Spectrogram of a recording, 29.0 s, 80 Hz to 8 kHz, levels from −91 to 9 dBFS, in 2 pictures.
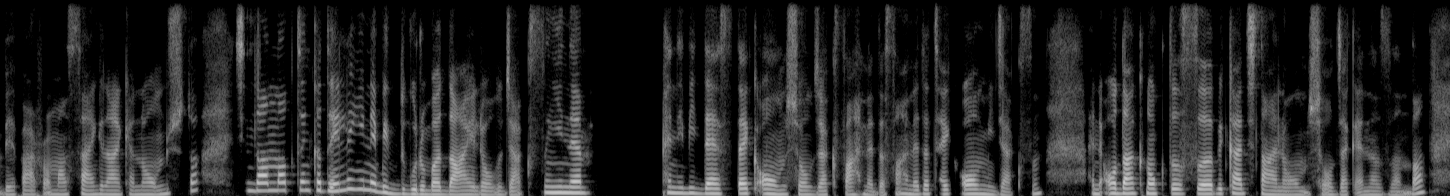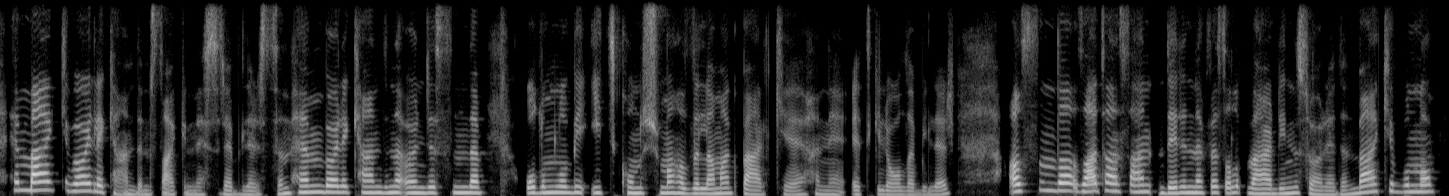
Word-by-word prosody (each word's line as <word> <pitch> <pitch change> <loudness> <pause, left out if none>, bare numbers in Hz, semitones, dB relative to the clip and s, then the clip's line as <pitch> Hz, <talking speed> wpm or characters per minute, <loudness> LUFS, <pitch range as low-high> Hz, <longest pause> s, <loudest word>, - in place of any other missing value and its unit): bir 155 0 -8
performans 160 - -1
sergilerken 160 0 -3
olmuştu. 165 - -6 0.5
Şimdi 310 0 0
anlattığın 320 +1 +2
kadarıyla 320 +1 +1
yine 350 -6 0
bir 205 -7 0
du 185 - -6
gruba 165 -3 0
dâhil 155 0 +1
olacaksın 150 +9 -5
yine, 235 -1 +5 0.8
hani, 220 -3 -1
bir 205 -2 -4
destek 200 0 +3
olmuş 175 -3 +2
olacak 155 -1 -4
sahnede. 150 -2 -5
Sahnede 180 -2 -3
tek 180 0 -6
olmayacaksın. 180 +1 -2 0.5
Hani, 185 - -4
odak 205 0 +4
noktası 190 -1 +2
birkaç 195 0 +1
tane 155 -2 -3
olmuş 145 0 -3
olacak 150 0 -6
en 130 +5 -7
azından. 145 - -4 0.3
Hem 330 0 0
belki 330 -1 +7
böyle 290 -3 +4
kendini 165 -7 -7
sakinleştirebilirsin 160 +3 -4
hem, 250 +2 +2
böyle, 250 -1 +4
kendine 235 0 +1
öncesinde 230 +1 +2 0.5
olumlu 235 +1 +2
bir 240 -2 -1
iç 225 -1 -3
konuşma 220 0 0
hazırlamak 200 0 +1
belki, 160 -1 -3
hani, 160 -5 -9
etkili 165 0 -7
olabilir. 150 +4 -7 0.5
Aslında 310 +3 +4
zaten 295 +2 +4
sen 270 -1 0
derin 220 +2 +2
nefes 235 0 -1
alıp 225 +1 -3
verdiğini 195 +3 +1
söyledin. 165 -1 -4
Belki 275 +3 +1
bunu, 270 +1 +1
200 Hz, 125 wpm, -23 LUFS, 160-240 Hz, 0.8 s, belki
